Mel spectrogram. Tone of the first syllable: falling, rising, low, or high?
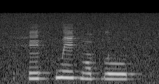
low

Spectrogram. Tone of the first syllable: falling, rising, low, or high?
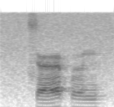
rising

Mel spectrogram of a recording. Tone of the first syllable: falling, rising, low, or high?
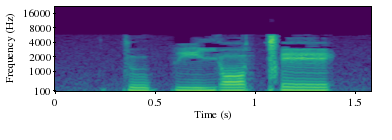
low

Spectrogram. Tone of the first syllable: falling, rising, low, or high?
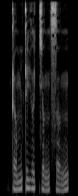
rising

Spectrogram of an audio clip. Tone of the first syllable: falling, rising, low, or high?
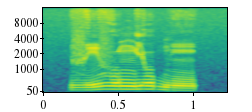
rising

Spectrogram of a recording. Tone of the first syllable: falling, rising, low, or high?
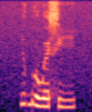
high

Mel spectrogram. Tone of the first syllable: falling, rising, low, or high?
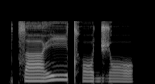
low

